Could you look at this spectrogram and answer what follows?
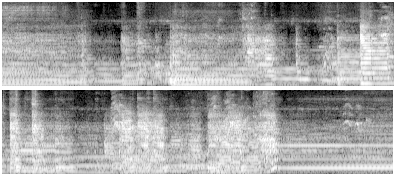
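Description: Electric guitar playing: chords strummed and left to ring, a stretch of changing notes in the middle, then a slide up into a final chord that rings out near the end.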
